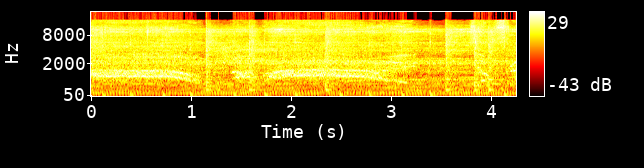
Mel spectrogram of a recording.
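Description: Heavy metal song: distorted guitar and bass over fast, driving drums, with yelled vocals held in long notes that fall away at their ends.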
